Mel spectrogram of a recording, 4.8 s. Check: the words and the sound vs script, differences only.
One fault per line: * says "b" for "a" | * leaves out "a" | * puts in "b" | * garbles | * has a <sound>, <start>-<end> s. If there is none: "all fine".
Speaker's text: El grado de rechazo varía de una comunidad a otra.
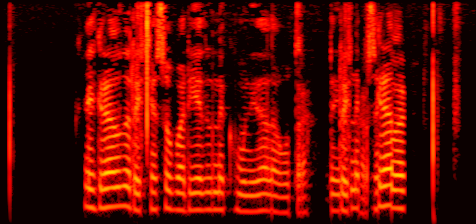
* garbles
